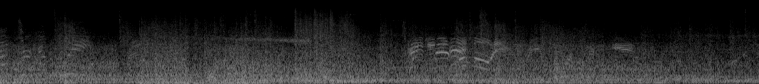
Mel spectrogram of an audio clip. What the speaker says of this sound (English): And we got mortar fire flying all over the place.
